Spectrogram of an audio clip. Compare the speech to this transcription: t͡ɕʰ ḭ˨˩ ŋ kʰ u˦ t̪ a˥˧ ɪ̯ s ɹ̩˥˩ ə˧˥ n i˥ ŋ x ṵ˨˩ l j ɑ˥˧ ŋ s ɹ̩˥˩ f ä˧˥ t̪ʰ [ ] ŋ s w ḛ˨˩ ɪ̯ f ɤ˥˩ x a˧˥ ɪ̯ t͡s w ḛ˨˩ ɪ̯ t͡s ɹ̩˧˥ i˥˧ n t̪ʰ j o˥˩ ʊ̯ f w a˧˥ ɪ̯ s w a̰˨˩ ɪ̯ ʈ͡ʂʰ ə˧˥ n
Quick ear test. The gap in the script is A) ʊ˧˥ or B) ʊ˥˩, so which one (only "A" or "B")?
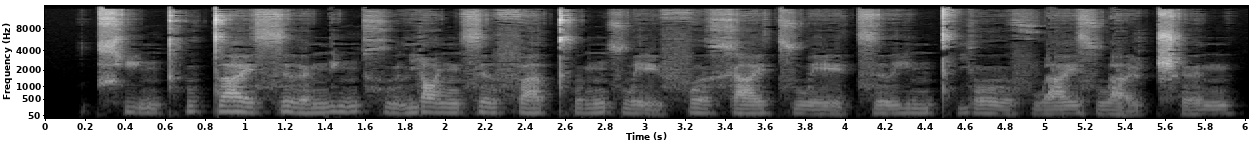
A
